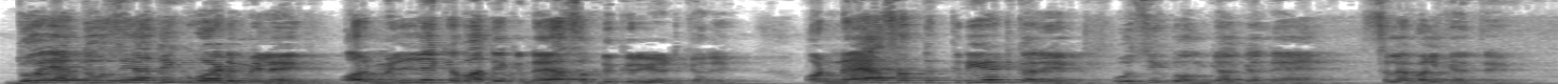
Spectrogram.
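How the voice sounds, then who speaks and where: A man's voice: high-pitched, sing-song, normal speed. A man teaching grammar in Hindi, asking questions and answering them himself and repeating key words for emphasis. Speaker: English teacher. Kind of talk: classroom grammar lesson in Hindi. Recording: echoey room.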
